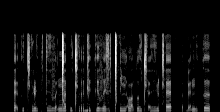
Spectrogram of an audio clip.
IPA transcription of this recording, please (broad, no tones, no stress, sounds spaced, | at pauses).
ɛ̰ k ə̤ cʰ ə̤ ɭ e̤ k t ɛ̤ v ɛ̰ ŋ͡ǀ ɛ p ə̤ cʰ ə̤ r ɡʲ ɘ kʲ ə v e z ɛ̤ ǀʰ i ɲ ḭ lˠ ḭ p l ə̤ cʰ ɛ̰ ɦ e̤ ɭ cʰ ɛ | ɓ ɛ̰ ŋ e̤ k ɘ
